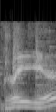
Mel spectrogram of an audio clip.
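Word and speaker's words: Gruyère: Gruyere, is that how you say it?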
